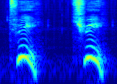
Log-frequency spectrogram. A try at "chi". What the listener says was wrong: The T is silent. Chi.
